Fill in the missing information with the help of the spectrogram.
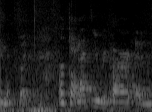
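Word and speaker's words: Matthieu Ricard: Matthew Ricard and Trin Huan Huang.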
